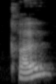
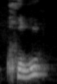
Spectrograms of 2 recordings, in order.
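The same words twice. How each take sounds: First: The word has an anglicized English pronunciation. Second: The word has a native Māori pronunciation. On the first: The speaker calls it wrong. "instead of say ko" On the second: The speaker calls it right. "the harder it is to say ko"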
